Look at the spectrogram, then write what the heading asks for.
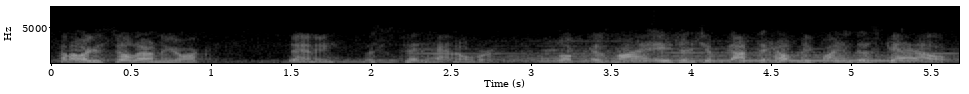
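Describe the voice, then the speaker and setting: A man's voice: high voice, big pitch swings, fast. An actor playing an eager, scheming showman in a 1950s radio musical comedy. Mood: pleading, excited. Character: scheming, eager showman pursuing a dancing partner. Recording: muffled, narrow-band 1950s radio recording with music.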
